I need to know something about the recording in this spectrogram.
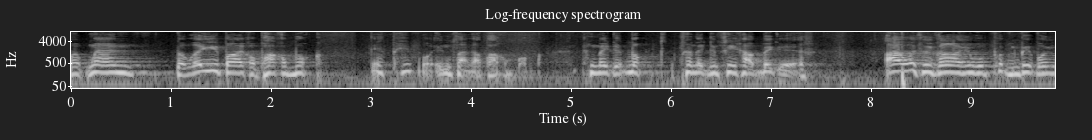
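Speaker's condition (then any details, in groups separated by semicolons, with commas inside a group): Cerebral palsy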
